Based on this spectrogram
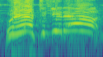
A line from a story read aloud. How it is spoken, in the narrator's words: I shouted to my wife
